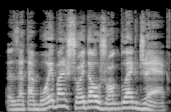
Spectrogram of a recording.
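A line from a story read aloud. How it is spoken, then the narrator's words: Grumble. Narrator (Russian): проворчала она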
